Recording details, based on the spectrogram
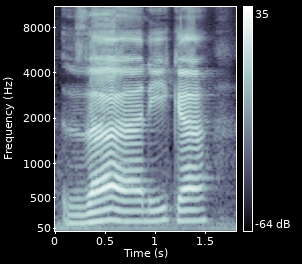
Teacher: Pada lafalika di sini ada hukum tajwid berupa mad thabi'i. Yaitu adanya fathah bertemu dengan alif. Maka kita panjangkan dua harakat.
